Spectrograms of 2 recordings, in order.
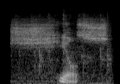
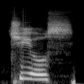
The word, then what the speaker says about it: Chios: How to pronounce Chios. Turismo. Ah. A few other different ways of it being said. Alright, let's see what these voices think. Chios.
